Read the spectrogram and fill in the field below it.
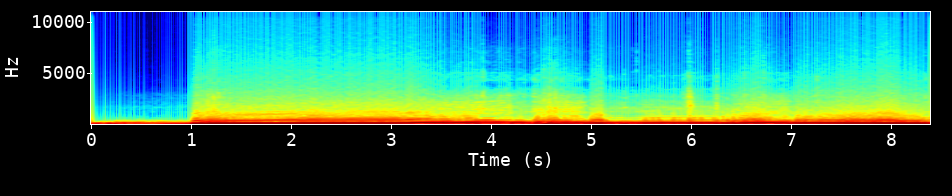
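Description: A car engine revs loudly as the car accelerates hard.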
